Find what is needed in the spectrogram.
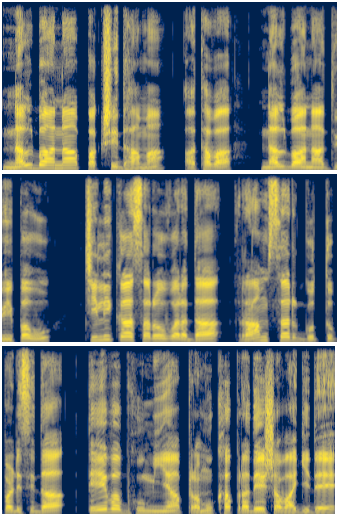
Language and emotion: Kannada, neutral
